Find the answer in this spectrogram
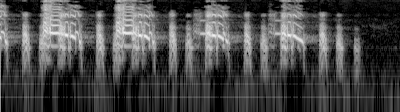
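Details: Wild grey francolin (desi teetar) calling in jungle: loud, harsh, rhythmic phrases repeated about every half second, each with a ringing downward-sliding whistled note between short clipped notes, four phrases in quick succession before stopping.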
